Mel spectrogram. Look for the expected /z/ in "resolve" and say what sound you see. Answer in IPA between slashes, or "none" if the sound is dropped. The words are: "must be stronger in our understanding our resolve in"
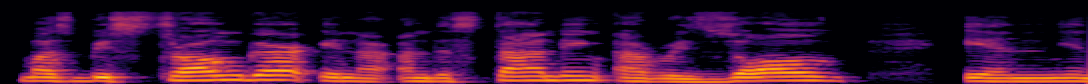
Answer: /z/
